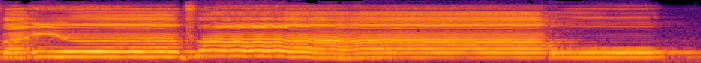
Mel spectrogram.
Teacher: واؤ ساکن سے پہلے حرف پر پیش ہے تو اس لیے یہاں پر واؤ مدہ ہوگا، 1 الف یعنی 2 حرکات کے برابر کھینچ کر پڑھیں گے · الف مدہ کے بعد حمزہ اسی کلمے میں ہے تو یہاں پر مد متصل ہوگی، 3 سے 5 الف تک کھینچ کر پڑھیں گے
